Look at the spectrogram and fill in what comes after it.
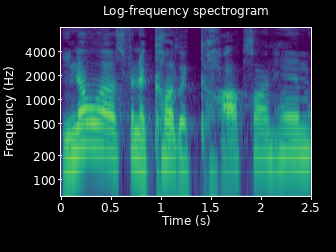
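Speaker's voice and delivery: high, play-acted, rude, furious tone. Retelling the bus driver's words on the phone, mimicking a rude, mad voice. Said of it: "Like in a very rude voice".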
